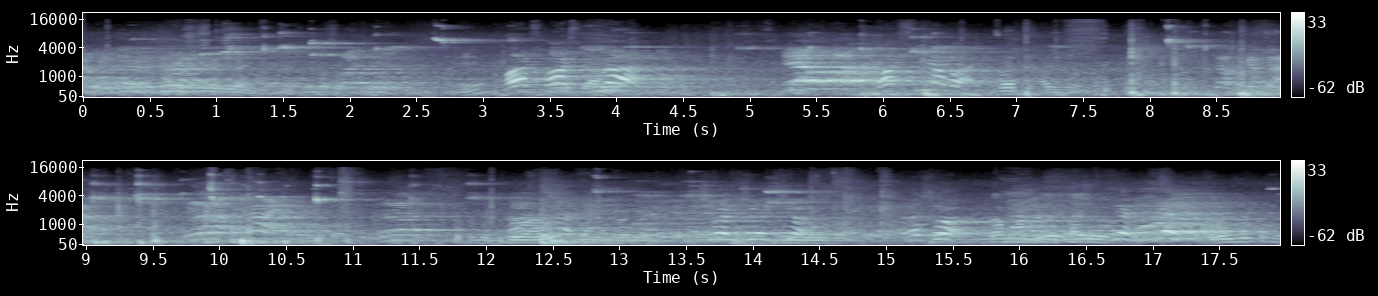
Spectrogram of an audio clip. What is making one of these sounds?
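Men shout to each other across an echoing indoor hall.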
